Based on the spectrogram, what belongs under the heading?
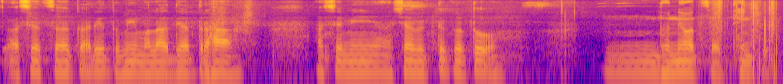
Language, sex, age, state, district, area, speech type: Marathi, male, 30-45, Maharashtra, Ratnagiri, rural, spontaneous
